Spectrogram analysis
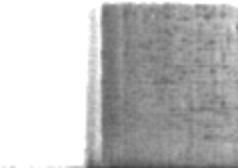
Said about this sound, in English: I realize that's an explosion, but you know, everyone has a lightning round, so I thought what would make mine different? What makes mine different is we have explosions.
